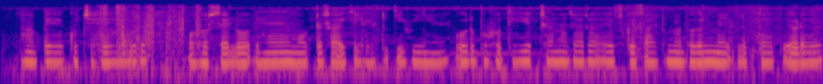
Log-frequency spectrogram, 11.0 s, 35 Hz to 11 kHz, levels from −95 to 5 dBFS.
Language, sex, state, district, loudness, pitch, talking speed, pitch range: Hindi, female, Uttar Pradesh, Muzaffarnagar, -41 LUFS, 155 Hz, 155 wpm, 155-165 Hz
